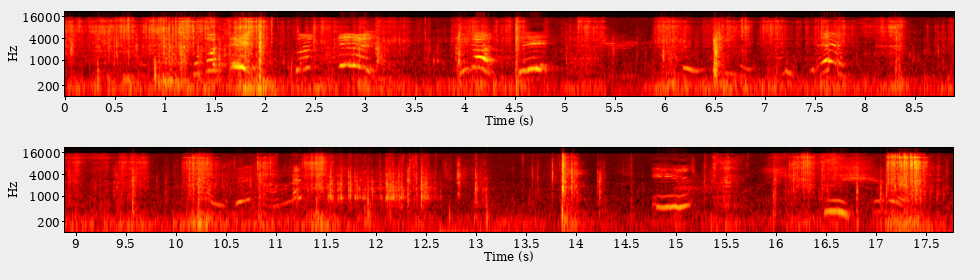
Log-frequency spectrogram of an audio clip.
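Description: Young children chatter and call out in high voices close by.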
